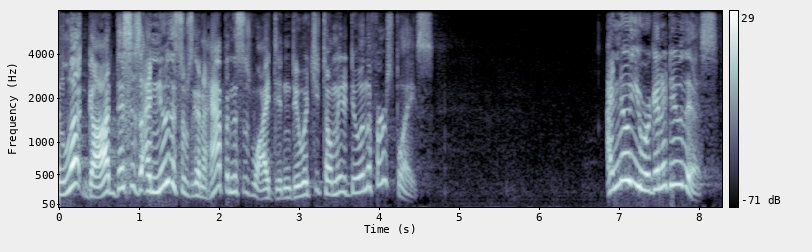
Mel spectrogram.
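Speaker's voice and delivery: exasperated complaint to God, rising to a high cry; angry. Retold or imitated. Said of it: "And he's angry".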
